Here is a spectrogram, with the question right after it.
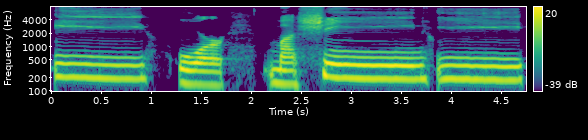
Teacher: You're having a tight smile, and your tongue is high and your jaw is high. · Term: high vowels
